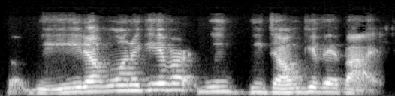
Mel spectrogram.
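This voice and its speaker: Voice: mid-range voice, expressive, fairly quick. A nursing instructor giving an informal live lecture to students, explaining points and illustrating them with quoted examples.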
